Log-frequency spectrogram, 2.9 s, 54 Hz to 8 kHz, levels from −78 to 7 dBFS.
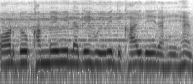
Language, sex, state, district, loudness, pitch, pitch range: Hindi, male, Chhattisgarh, Bilaspur, -13 LUFS, 180 Hz, 170-185 Hz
